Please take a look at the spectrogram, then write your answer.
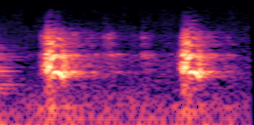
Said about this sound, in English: That's my dog, Tige. He lives in a shoe. I'm Buster Brown.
